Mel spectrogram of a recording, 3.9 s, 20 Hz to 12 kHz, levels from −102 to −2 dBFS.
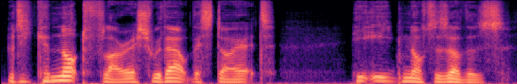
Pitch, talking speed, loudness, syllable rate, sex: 125 Hz, 185 wpm, -21 LUFS, 5.1 syllables/s, male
